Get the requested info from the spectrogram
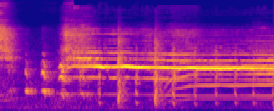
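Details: Domestic cats fighting, a loud, steady high-pitched yowl held for about two seconds, preceded by a shout in Kannada and punctuated by sharp clicks and scuffling.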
